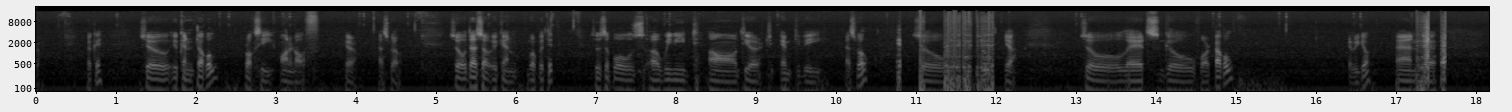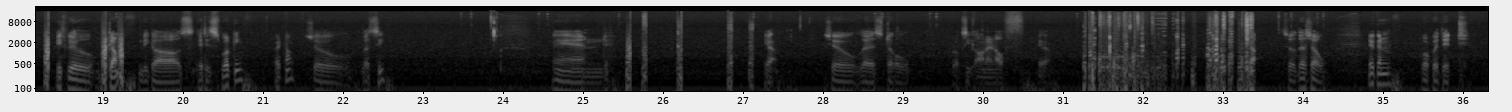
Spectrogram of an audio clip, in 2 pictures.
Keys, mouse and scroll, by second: 0.3-1.1 drag, 1.2 ctrl+z, 2.2 click, 3.0 click, 3.9 click, 4.6-5.8 drag, 5.9 ctrl+z, 6.3 ctrl+click, 7.8 click, 8.2-9.4 drag, 9.8-10.2 drag, 10.5-12.1 drag, 12.9 click, 14.6 click, 15.4 click, 16.4 click, 17.1-19.3 drag, 20.6-21.3 scroll down 2, 21.4 middle click, 23.4 click, 24.4 click, 25.4-27.2 drag, 28.6 click, 29.2 click, 30.2 click, 31.1-33.4 drag, 33.7 shift+click, 34.1 shift+click, 35.4 k.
